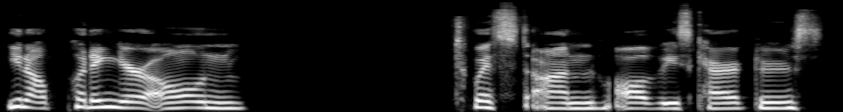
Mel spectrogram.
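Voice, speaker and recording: Woman interviewer, clear smooth voice, casual chat, dry close sound. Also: medium pitch, fairly even intonation, a little slow, darkish tone, dry recording. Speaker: interview host.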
